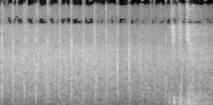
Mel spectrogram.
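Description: Audience applauding: many hand claps running on steadily, with a brief voice near the end.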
